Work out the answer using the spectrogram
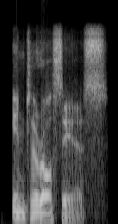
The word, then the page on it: interosseous: British English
